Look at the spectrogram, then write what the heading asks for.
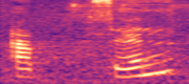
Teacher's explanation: Contohnya kata absen, kadang diucapkan jadi absen karena bunyi B terpengaruh oleh S di belakangnya, jadi berubah ke P agar lebih mudah diucapkan. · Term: asimilasi progresif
